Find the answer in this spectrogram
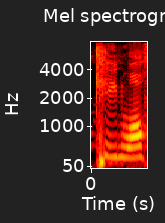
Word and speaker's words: quinoa: holiday it wasn't the girl who always had quinoa for lunch I'm so glad to pronounce that properly I do love a bit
